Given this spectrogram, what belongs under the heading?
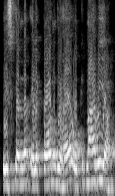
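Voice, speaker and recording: A man's voice: sits high, flat delivery, quick pace, a little mellow, poor audio. A man teaches physics for board exams. He talks in a folksy, chatty way and throws questions at his students before answering them himself. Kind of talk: exam-prep lecture. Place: classroom with lights on, insects flying around.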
